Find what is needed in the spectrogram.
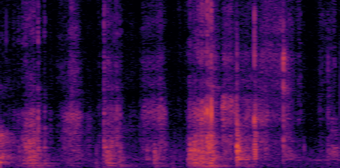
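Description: A few faint rustles and scrapes of a sheet of construction paper being handled and slid across a wooden tabletop.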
